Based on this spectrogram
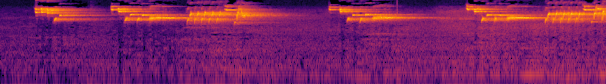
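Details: Moroccan wedani song of a European goldfinch: bursts of rapid, tinkling notes stepping downward, a long jangling phrase, a pause, then two more sparkling twittered runs, the last long and dense.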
